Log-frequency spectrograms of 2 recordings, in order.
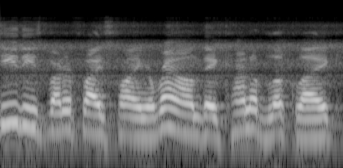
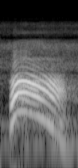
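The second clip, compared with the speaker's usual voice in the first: sudden high, loud "ah!"; imitated scare cry; 9 semitones higher, 7 dB louder than usual. Butterfly turns on the bird, startling shout. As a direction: jump out with a mock scare shout.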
